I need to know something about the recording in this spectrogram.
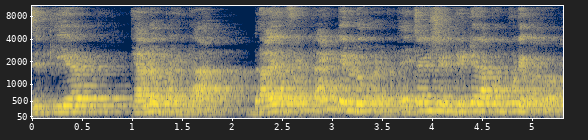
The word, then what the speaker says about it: pteridophyta: that is thallophyta, bryophyta, pteridophyta. Here it is P is silent. So there are 3 divisions. Cryptogams are classified into 3 divisions: thallophyta, bryophyta and pteridophyta. Is it clear? Thallophyta, bryophyta and pteridophyta.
